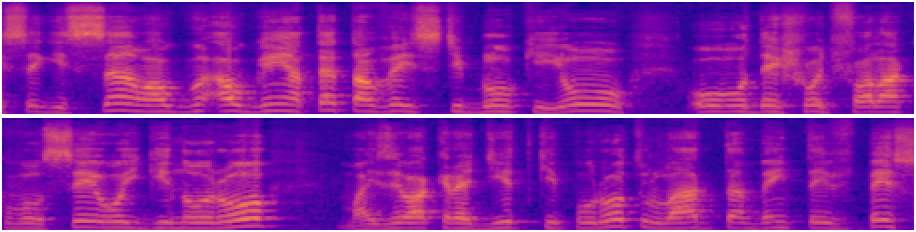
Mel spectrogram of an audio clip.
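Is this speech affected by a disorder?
No.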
